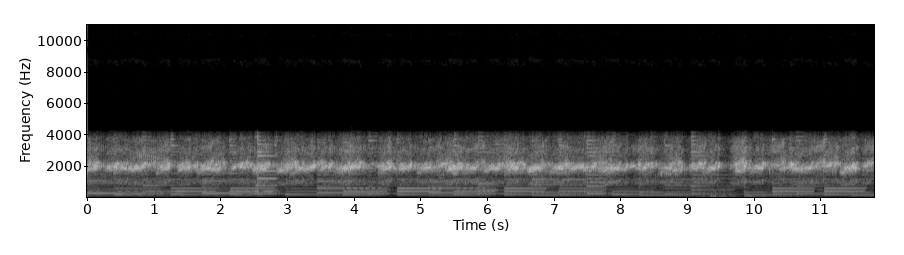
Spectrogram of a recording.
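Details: A frog chorus from a pool in Helix, Oregon, recorded on Earth Day 2016 where the frogs were trapped: continuous overlapping rattling croaks form a steady high band beneath a classical guitar tune played alongside.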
